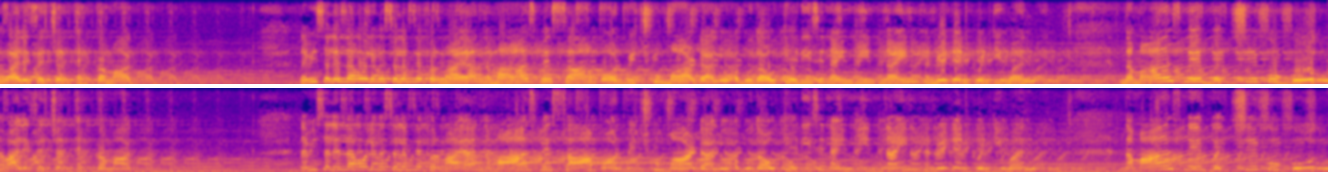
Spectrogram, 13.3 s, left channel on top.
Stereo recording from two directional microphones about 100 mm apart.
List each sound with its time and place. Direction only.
0.0 s a woman's voice: 25° left (ahead or behind)
3.2 s a woman's voice: 25° left (ahead or behind)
